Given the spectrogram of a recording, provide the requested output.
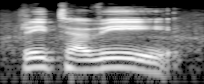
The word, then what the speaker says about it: पृथ्वी: कई लोग पृथ्वी को पृथ्वी कहते हैं। वह अशुद्ध हो जाता है। प्री थी वी पृथ्वी तन माता पृथ्वी तत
